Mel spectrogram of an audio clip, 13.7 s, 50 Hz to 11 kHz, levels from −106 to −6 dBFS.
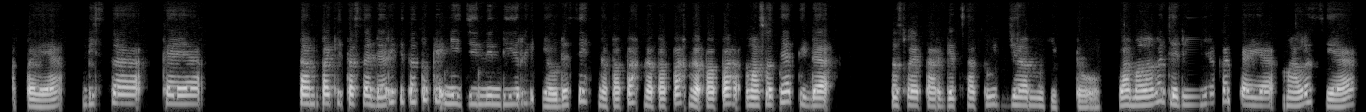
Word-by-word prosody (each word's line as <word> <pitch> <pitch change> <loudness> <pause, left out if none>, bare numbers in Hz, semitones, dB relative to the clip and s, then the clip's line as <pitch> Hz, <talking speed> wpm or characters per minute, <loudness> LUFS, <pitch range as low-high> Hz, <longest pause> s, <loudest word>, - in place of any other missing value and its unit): apa - - 0
ya, 155 +2 +3 0.3
bisa 230 +2 -2 0.4
kayak, 215 -1 +2 1.0
tanpa 225 0 +5
kita 230 - 0
sadari 210 +4 0
kita 285 - -2
tuh 315 - -1
kayak - - -1
ngizinin 215 -1 -3
diri, 215 +3 -6 0.2
"Ya 165 - +2
udah 190 +3 +2
sih, 280 0 -4
gak 170 -2 -1
papa 245 +9 0
gak 180 -4 +2
papa 170 +6 +2
gak 185 - +6
papa," 175 +5 +6 0.2
maksudnya 200 +7 +3
tidak 185 -2 +4 0.6
sesuai 185 -2 +1
target 175 0 -1
1 195 +3 -4
jam 190 -2 0 0.2
gitu, 145 0 -5 0.2
lama-lama 195 +6 +3
jadinya 200 +2 -2
kan 290 0 -4
kayak 190 -4 0
males 185 +9 0
ya, 160 +3 +3
200 Hz, 150 wpm, -34 LUFS, 180-220 Hz, 1.0 s, gak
